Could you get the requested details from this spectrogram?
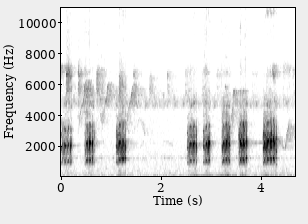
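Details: Red-whiskered bulbul decoy song meant to provoke rival bulbuls: three quick rich chattering notes, a pause of over a second, then a faster run of five similar bursts, over a quiet low hum.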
